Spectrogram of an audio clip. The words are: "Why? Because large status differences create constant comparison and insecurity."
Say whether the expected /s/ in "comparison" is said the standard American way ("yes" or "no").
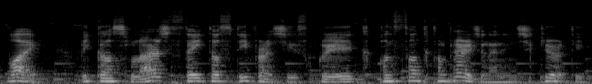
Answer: no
